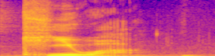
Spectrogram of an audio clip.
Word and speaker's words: Qiewa: to me on Instagram with the pronunciation it's Kiwa I could play it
